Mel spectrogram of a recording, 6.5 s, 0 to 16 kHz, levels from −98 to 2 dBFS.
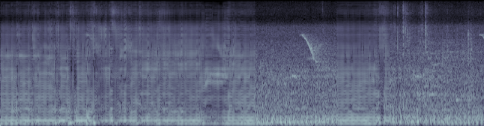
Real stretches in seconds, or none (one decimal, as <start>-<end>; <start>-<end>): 3.4-4.5; 5.2-6.5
